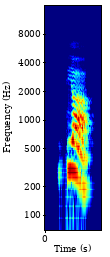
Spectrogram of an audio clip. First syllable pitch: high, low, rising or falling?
falling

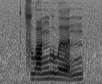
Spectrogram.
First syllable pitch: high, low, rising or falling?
rising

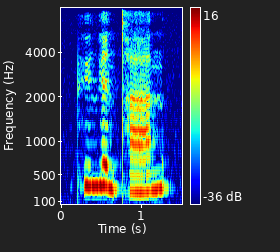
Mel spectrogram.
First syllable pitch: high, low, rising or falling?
high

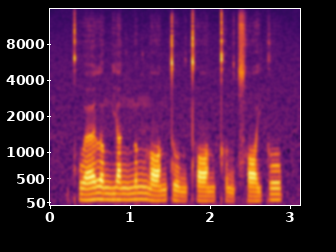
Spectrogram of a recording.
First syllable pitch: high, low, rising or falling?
rising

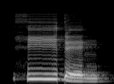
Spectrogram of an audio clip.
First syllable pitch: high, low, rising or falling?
high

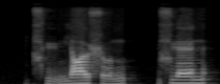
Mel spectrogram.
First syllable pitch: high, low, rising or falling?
low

